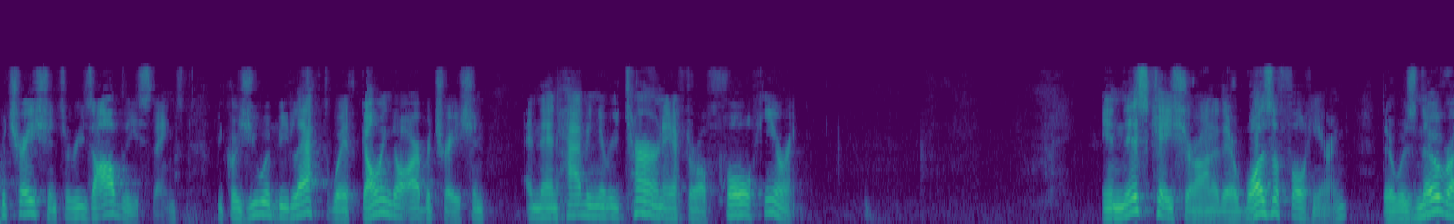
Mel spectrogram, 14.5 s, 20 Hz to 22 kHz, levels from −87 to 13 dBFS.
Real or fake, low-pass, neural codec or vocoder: fake; 7.2 kHz; vocoder, 44.1 kHz, 128 mel bands every 256 samples, BigVGAN v2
